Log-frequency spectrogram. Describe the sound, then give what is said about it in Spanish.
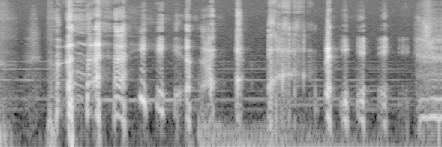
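A drunk man coughs in many harsh, throaty vocal bursts with an irregular, spluttering rhythm, fairly loud and alone. “El hombre empezó a toser y reír.”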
